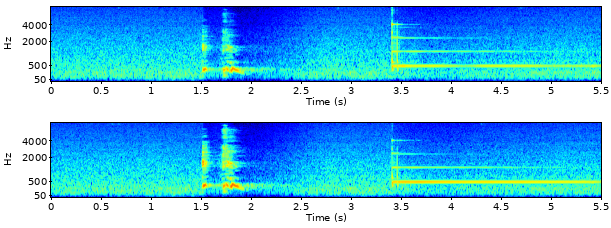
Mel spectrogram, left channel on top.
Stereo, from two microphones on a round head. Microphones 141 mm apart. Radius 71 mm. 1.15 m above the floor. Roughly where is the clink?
Left.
